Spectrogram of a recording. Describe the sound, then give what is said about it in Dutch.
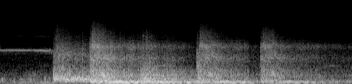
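Enemy shellfire explodes in four heavy, booming blasts, each with a sharp onset trailing into a rumbling decay, loud and without voices. “Die vijand verderop schiet wel een beetje onnauwkeurig. Daar komt er weer een.”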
